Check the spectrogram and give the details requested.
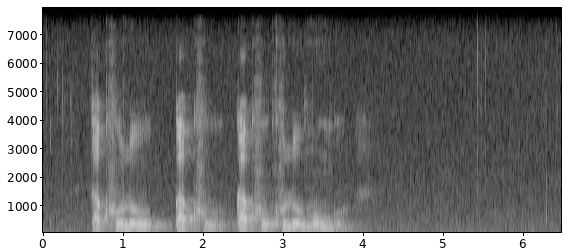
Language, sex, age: South Ndebele, male, 21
